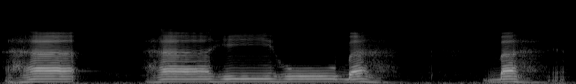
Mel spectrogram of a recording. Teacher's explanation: tempatkanlah huruf H itu pada makhlukNya yaitu tenggorokan bawah bukan di rongga dada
